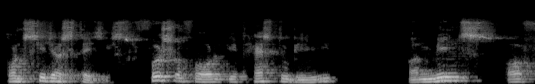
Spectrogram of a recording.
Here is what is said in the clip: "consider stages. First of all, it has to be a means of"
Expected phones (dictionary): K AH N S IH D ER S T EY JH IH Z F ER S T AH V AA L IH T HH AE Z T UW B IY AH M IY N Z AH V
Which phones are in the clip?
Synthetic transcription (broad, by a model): K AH N S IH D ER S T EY Z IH S F ER S T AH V AA L IH T HH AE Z T UW B IY AH M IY N S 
